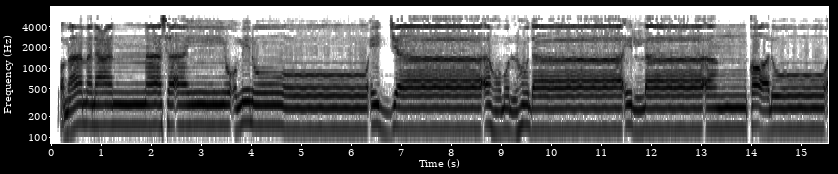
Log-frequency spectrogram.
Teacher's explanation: فندغم الذال في الجيم على وجه التوسط، على وجه التوسط، توسط المنفصل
